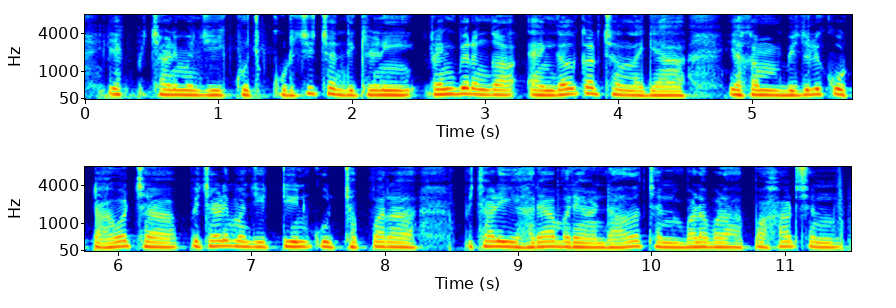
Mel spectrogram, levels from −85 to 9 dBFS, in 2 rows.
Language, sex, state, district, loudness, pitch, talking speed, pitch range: Kumaoni, male, Uttarakhand, Uttarkashi, -15 LUFS, 165 Hz, 165 wpm, 155-180 Hz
